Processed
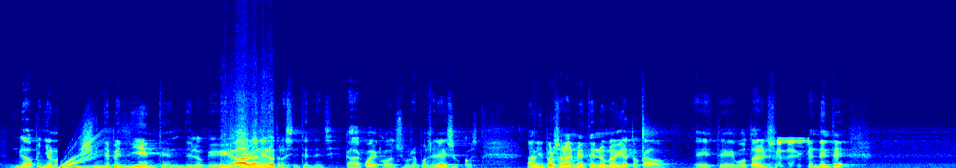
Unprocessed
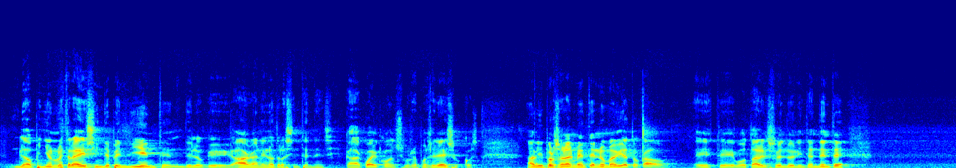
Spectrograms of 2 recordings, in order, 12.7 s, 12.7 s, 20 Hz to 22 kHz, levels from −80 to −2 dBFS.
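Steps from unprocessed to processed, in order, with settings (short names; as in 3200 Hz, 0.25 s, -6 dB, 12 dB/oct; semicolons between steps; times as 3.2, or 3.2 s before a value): 0.76 tape start 0.63 s; 2.93–3.65 sample leveller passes 3; 10.35–10.78 inverted band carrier 3800 Hz; gain -5.5 dB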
